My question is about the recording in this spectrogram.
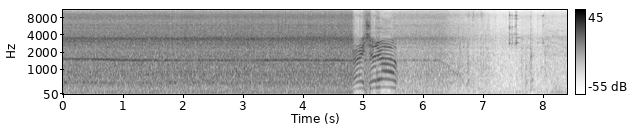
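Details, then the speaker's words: Carbureted Jeep CJ-7 no-start, cranked and run on fuel drawn from a can of gasoline, then shut off: turns over and runs with steady even beat; fuel pump works, fault suspected in tank or pickup tube. "all right so it's sucked all that down so obviously we got an issue with the fuel tank or the pickup tube or something in the back fuel pump's working great"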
